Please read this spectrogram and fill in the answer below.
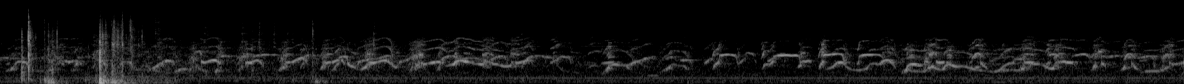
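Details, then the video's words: A group of coyotes howling in the front beach forest at Station 26 1/2, Sullivan's Island, South Carolina: many overlapping wavering yips and rising-falling howls in a continuous chorus, with two sharp knocks at the start and a faint steady hum. "Coyote group howling"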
